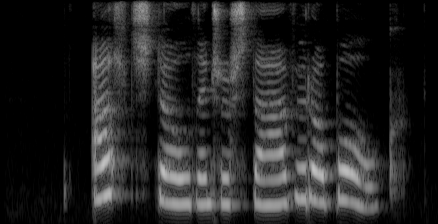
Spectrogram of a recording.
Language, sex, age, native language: Icelandic, female, 12, Icelandic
